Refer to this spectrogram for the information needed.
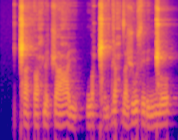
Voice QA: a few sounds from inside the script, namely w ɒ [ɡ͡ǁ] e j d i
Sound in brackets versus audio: correct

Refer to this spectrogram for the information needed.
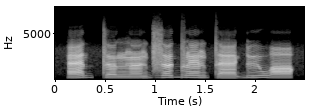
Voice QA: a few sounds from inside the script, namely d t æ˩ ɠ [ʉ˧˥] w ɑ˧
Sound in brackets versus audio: correct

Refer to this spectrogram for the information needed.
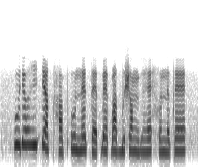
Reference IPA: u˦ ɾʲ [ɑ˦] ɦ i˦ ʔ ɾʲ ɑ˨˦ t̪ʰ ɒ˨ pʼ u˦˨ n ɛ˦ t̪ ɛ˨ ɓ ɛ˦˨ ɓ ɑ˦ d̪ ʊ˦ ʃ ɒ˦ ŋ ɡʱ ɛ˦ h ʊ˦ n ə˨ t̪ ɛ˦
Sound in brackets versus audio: incorrect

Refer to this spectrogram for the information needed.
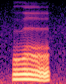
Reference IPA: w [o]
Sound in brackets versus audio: incorrect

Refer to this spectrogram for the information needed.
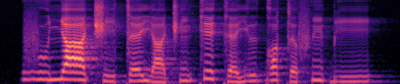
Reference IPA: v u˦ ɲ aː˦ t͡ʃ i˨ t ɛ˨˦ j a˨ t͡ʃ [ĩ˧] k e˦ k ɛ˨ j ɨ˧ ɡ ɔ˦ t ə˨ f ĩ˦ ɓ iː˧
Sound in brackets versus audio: correct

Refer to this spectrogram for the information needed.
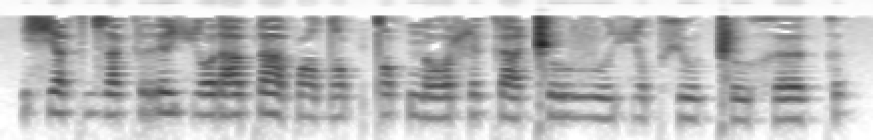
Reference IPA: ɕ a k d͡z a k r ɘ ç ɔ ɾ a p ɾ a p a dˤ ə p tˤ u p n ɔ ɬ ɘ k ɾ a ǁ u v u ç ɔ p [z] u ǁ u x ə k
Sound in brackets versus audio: incorrect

